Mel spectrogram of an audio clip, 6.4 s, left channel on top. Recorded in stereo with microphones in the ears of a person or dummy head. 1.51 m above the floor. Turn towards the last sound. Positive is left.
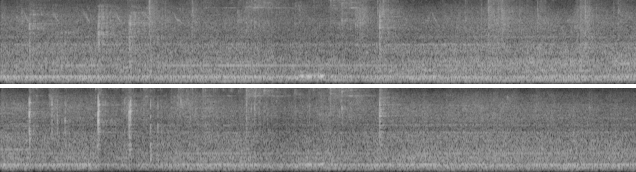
turn(degrees=-10)  # may be behind; listen again after turning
